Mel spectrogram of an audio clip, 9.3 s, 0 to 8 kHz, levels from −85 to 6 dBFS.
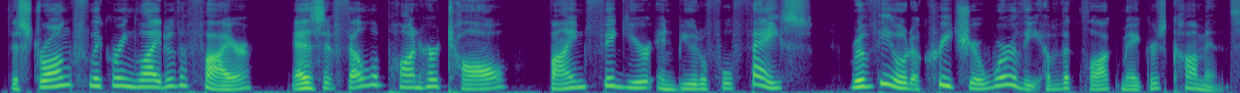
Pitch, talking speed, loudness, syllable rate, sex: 185 Hz, 170 wpm, -20 LUFS, 4.9 syllables/s, male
